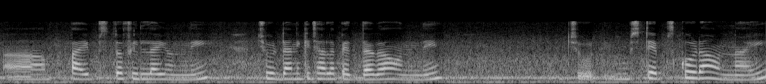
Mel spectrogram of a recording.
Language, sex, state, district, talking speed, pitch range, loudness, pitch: Telugu, female, Andhra Pradesh, Krishna, 95 wpm, 235-290 Hz, -20 LUFS, 255 Hz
